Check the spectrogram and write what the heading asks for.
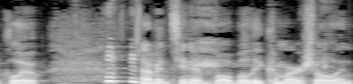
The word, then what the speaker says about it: Boboli: Bubbly. Those pre-made pizza crusts. I thought it was boboli. Boboli. Boboli. I go with the way the guy pronounced it in the commercial with the fake Italian accent.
